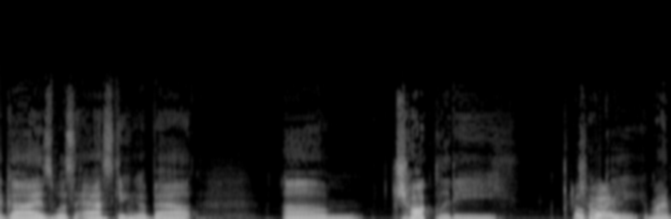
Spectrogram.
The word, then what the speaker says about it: Chocolatey: one of the guys was asking about um chocolaty okay am i pronouncing that right yep I mean his first question was why did we go with midnight over chocolate chocolatey is that right so I and I think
